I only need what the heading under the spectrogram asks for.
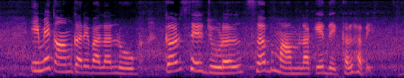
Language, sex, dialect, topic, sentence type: Bhojpuri, female, Northern, banking, statement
